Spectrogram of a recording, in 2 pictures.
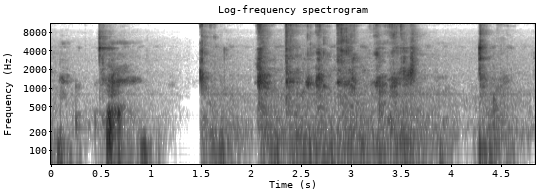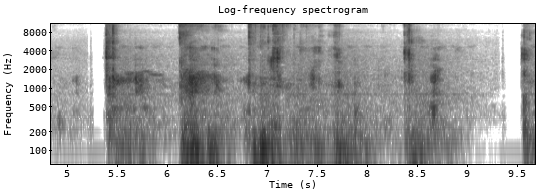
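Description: Close-miked eating sounds: wet chewing and mouth noises from people eating rice and meat by hand, in irregular bursts. The sound drops out completely for a moment about a second in, around five seconds and just before the end.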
